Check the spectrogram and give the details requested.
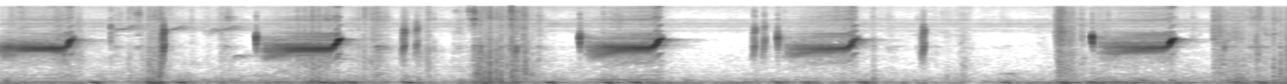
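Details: Olive-backed sunbird fighting song, used as a lure for trapping: short buzzy phrases ending in a sharp rising upslurred note, repeated roughly every one and a half seconds, with faint clicks and low rumble between.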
